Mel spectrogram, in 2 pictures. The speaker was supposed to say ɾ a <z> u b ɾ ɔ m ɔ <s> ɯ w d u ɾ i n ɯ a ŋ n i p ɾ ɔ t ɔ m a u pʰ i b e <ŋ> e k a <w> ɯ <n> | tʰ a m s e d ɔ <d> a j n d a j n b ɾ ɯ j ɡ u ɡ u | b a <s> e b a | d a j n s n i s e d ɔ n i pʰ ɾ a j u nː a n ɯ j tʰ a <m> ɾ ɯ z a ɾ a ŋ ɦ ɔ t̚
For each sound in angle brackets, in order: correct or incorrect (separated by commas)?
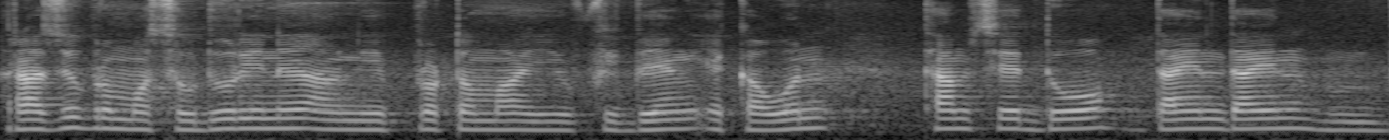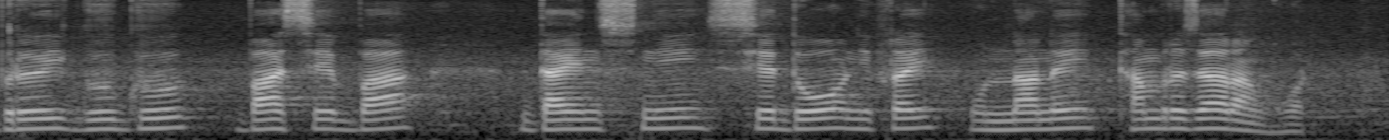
correct, correct, correct, correct, correct, correct, correct, correct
